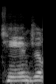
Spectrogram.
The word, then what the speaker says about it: Tanger: So it's pronounced Tanger, like tangerine.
